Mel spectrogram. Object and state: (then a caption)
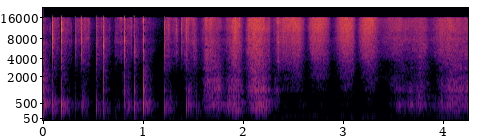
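Hardback book with paper dust jacket. Fingernails and fingertips tap and scratch the back and front of the paper dust jacket on a hardback copy of "Jews Don't Count." A run of quick, dry taps comes first, followed by soft, rhythmic, papery scratching strokes that swell and fade with a bright hiss.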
